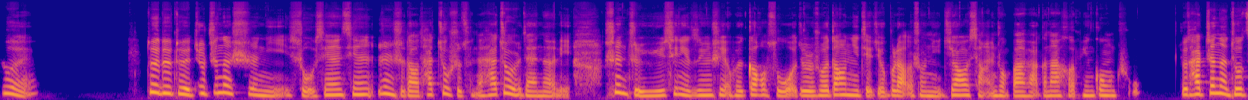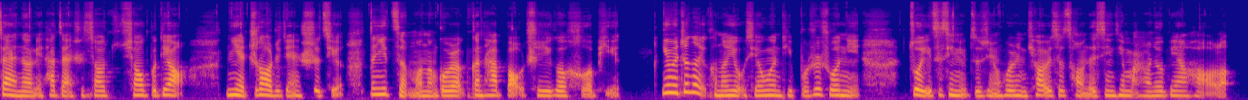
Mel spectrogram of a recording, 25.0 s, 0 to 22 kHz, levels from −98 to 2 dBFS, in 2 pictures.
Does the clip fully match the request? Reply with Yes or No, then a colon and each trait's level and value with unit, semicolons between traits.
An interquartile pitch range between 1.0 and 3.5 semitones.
Yes: average, 3.0 semitones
